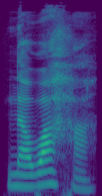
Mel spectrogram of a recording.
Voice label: "navaja", Spanish

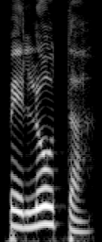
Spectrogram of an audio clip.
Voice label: "pelota", Spanish

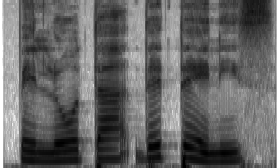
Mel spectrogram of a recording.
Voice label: "pelota de tenis", Spanish

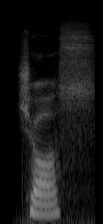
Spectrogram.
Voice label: "chos", Spanish syllable

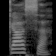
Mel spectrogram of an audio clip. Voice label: "casa", Spanish

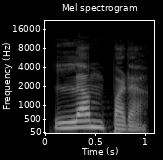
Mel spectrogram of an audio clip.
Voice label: "lampara", Spanish

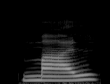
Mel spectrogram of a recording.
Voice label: "mal", Spanish

